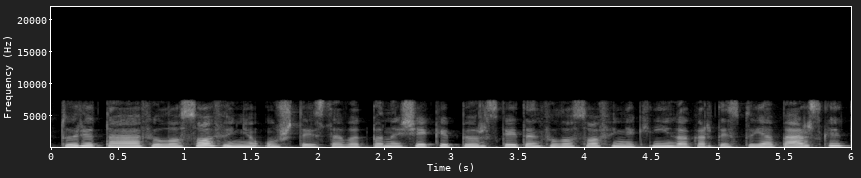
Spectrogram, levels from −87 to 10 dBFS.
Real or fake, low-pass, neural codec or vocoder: real; 7.2 kHz; none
